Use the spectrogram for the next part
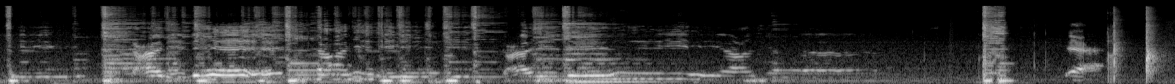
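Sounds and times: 
voice with clear harmonics: 0:00.0 - 0:11.1
speech: 0:01.4 - 0:06.4
hand claps: 0:11.0 - 0:11.7.

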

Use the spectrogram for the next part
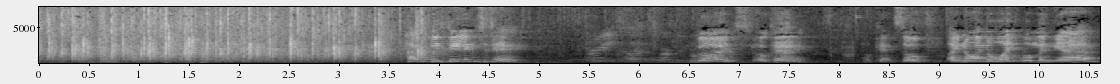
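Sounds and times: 
audience applause: 0:00.0 - 0:04.1
speech: 0:03.7 - 0:05.0, 0:06.5 - 0:10.6.

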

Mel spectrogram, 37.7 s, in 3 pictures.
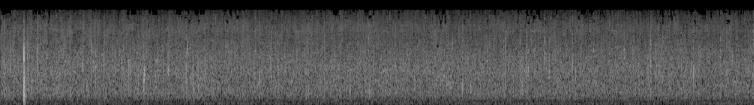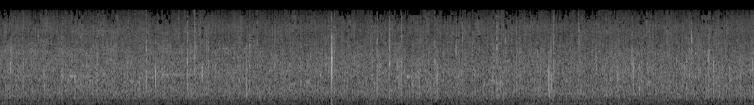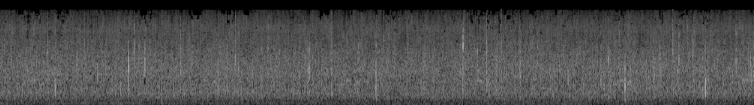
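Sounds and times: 
rain pattering: 0:00.0 - 0:37.6.

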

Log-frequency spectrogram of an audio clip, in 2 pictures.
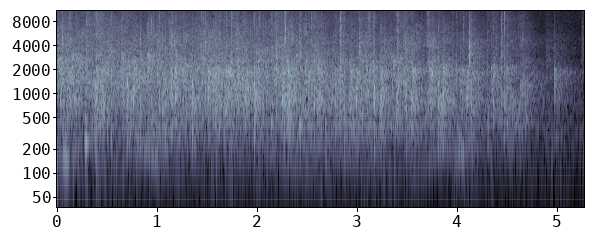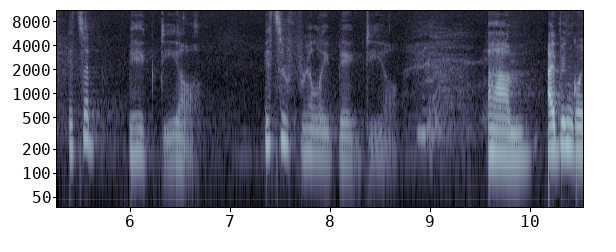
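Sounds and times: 
audience clapping: 0:00.0 - 0:05.4
speech: 0:05.4 - 0:09.0, 0:09.6 - 0:10.5.

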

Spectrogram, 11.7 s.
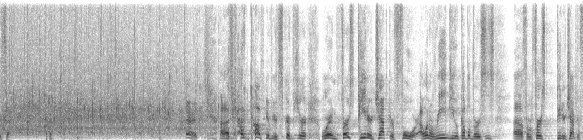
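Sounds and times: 
speech: 0:00.0 - 0:01.2, 0:03.7 - 0:11.6
church audience applauding for their pastor: 0:00.0 - 0:04.8.

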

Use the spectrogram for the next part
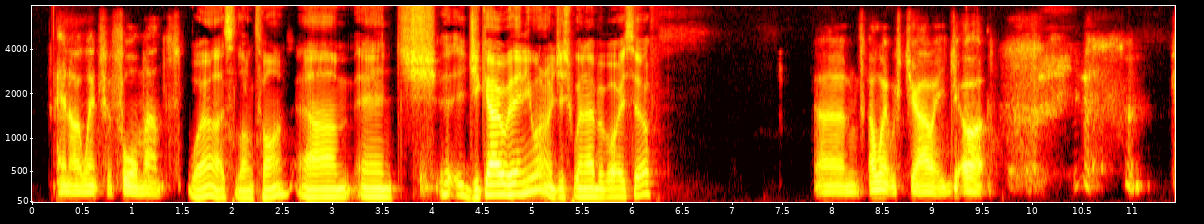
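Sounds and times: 
speech: 0:00.3 - 0:06.3, 0:07.8 - 0:11.4
coughing after water went down the wrong way: 0:09.8 - 0:11.4.

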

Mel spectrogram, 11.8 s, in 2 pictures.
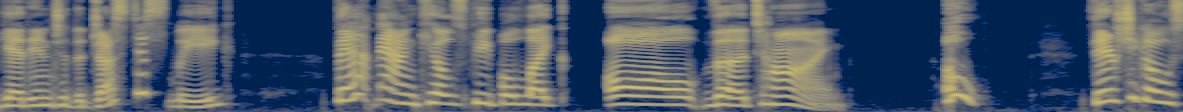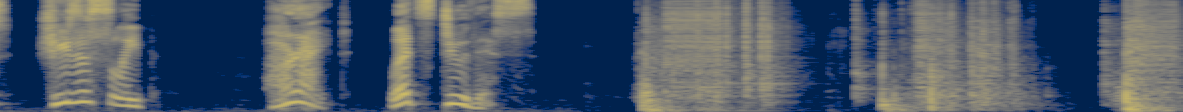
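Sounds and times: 
speech: 0:00.0 - 0:09.4
heavy clumsy footsteps walking across a room: 0:10.3 - 0:11.8.

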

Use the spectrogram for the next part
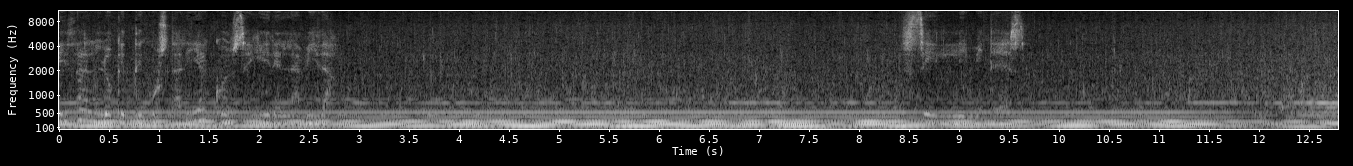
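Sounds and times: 
speech: 0:00.0 - 0:03.0, 0:08.4 - 0:09.8
water splashing in a fountain: 0:00.0 - 0:12.7.

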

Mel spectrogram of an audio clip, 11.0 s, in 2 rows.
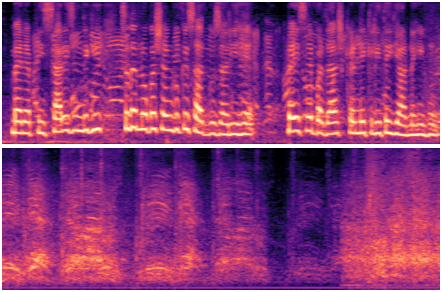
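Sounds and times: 
speech: 0:00.1 - 0:06.1
crowd of protesters in Belarus chanting: 0:05.3 - 0:10.9.

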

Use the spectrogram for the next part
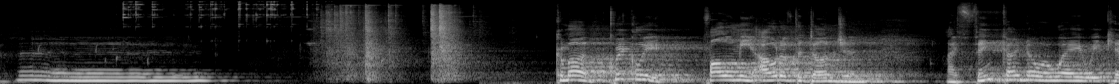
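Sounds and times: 
speech: 0:00.2 - 0:00.7, 0:05.6 - 0:11.1
metallic keys jangling: 0:01.2 - 0:04.4
lock rattling as it is worked open: 0:01.2 - 0:04.8.

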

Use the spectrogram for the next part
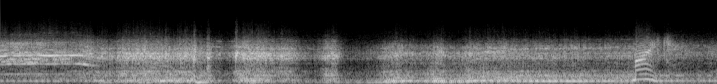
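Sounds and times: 
voices shouting: 0:00.0 - 0:01.2
car engine driving: 0:00.0 - 0:07.1.

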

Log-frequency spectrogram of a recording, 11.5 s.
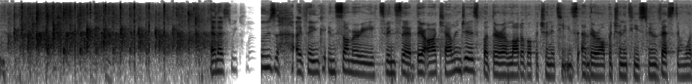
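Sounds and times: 
audience applause: 0:00.0 - 0:03.8
speech: 0:03.5 - 0:11.5.

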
